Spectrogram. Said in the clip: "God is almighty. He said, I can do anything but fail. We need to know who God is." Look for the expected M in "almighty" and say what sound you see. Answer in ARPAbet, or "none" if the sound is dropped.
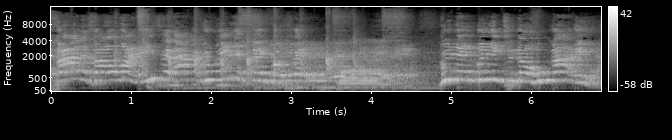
none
